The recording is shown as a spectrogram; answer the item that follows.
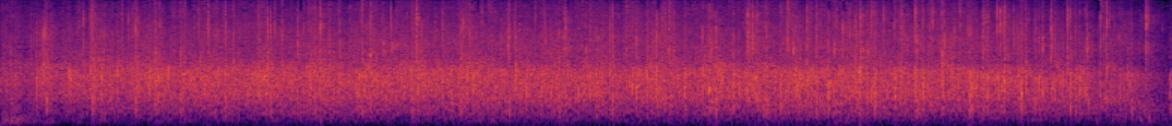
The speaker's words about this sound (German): Ich denke, dafür nochmal ein ganz großer Applaus.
